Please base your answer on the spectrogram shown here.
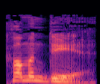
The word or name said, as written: commandeer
